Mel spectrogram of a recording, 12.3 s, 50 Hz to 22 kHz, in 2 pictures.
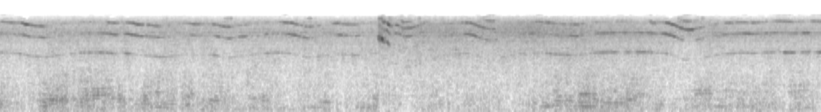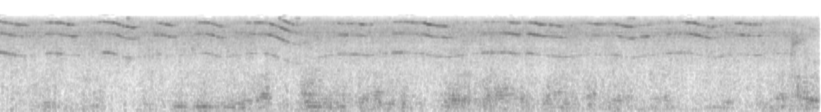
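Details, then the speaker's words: Continuous high-pitched whine with brief pitch dips as a football-shaped diamond bur reduces the lingual surface of a maxillary incisor by 2 mm for a PFM crown; high-speed dental drill. "using the football-shaped Dimond reduce the rest of the lingual surface by two millimeters to follow the contour of the tooth"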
